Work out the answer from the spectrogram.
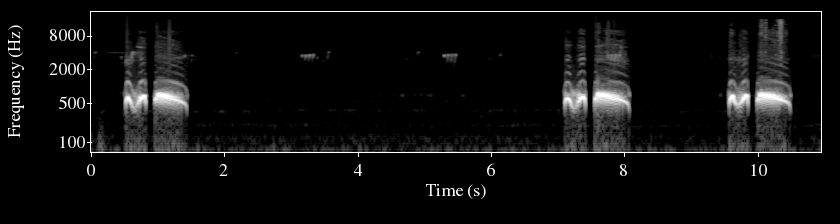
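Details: Spotted dove lure call: three widely spaced coo phrases, each a quick wavering note and a longer falling coo, with long silent gaps of up to six seconds between them.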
